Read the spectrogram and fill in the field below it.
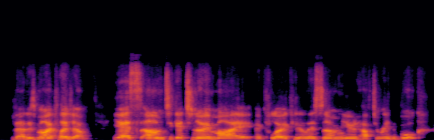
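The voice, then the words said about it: Unfamiliar regional accent. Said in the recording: “I have a little bit to catch up with your accent ... it's just different”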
